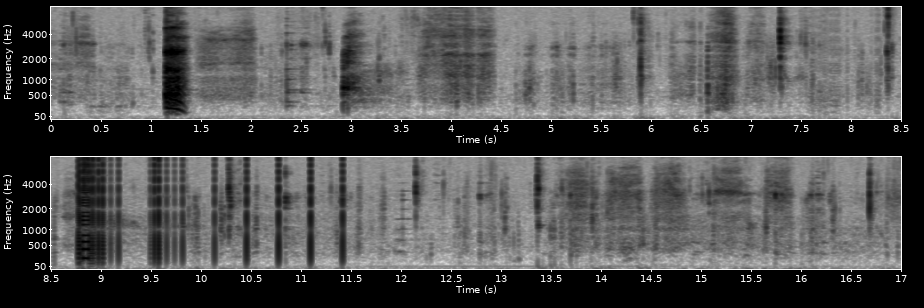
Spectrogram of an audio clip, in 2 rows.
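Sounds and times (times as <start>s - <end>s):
wet crunchy chewing: 6.9s - 14.2s
sharp clicks: 8.8s - 10.4s.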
